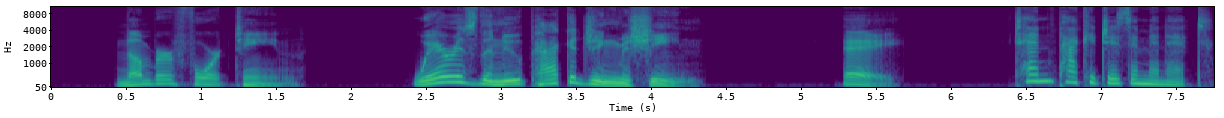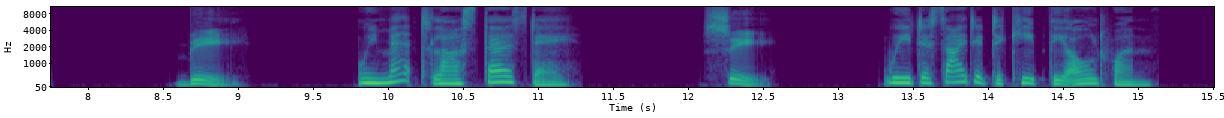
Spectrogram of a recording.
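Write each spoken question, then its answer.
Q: Where is the new packaging machine?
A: C: We decided to keep the old one.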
